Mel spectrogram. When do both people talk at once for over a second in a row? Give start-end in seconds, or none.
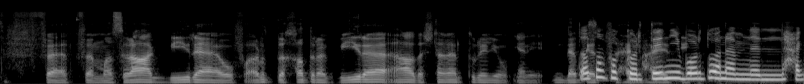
5.7-7.0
